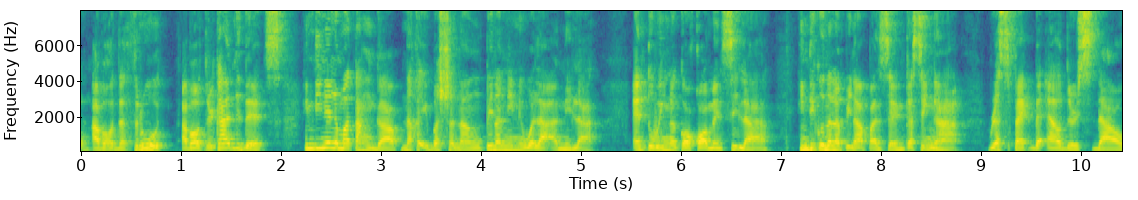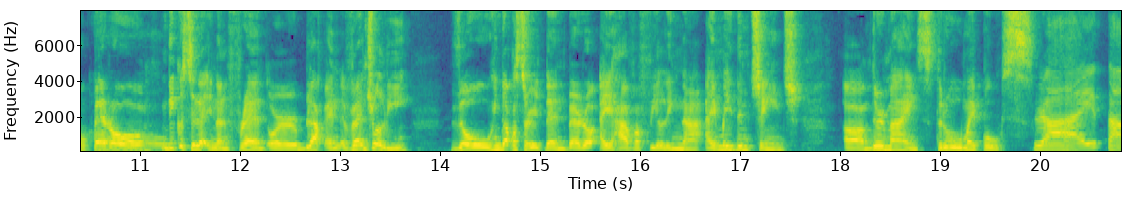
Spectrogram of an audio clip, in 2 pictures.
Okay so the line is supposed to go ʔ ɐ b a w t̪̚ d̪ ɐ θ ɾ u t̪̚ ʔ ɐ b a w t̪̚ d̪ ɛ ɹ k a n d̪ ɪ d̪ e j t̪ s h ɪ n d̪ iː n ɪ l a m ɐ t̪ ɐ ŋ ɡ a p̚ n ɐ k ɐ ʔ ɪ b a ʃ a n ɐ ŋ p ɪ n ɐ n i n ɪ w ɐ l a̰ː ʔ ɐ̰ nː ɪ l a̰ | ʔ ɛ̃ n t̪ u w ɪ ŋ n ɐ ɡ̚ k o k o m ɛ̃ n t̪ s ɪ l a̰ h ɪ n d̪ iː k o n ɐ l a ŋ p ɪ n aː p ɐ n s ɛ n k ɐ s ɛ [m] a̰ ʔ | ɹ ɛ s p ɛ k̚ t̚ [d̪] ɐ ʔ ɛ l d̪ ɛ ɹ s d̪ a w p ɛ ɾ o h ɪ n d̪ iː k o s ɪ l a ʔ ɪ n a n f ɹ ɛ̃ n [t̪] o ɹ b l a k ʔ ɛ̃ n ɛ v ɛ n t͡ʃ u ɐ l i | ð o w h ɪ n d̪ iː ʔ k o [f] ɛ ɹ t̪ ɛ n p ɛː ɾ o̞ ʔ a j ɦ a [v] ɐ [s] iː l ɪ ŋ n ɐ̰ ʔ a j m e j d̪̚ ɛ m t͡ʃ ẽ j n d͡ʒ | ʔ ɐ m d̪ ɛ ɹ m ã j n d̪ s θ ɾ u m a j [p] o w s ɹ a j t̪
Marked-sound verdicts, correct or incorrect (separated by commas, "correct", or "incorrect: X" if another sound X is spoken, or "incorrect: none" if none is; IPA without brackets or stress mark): incorrect: ŋ, correct, incorrect: d̪, incorrect: s, correct, incorrect: f, correct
